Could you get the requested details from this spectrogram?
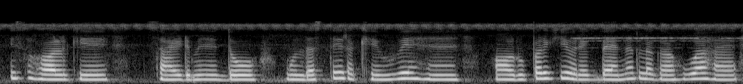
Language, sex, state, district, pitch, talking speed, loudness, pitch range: Hindi, female, Jharkhand, Garhwa, 225 Hz, 155 wpm, -16 LUFS, 220-255 Hz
